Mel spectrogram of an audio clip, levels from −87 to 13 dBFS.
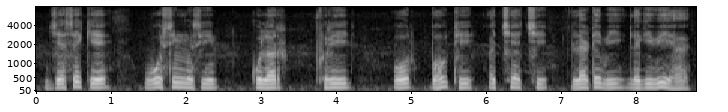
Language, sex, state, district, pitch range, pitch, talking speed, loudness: Hindi, male, Uttar Pradesh, Saharanpur, 130-145 Hz, 140 Hz, 110 wpm, -17 LUFS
